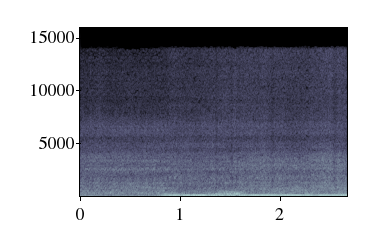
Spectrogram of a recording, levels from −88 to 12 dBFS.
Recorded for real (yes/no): no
